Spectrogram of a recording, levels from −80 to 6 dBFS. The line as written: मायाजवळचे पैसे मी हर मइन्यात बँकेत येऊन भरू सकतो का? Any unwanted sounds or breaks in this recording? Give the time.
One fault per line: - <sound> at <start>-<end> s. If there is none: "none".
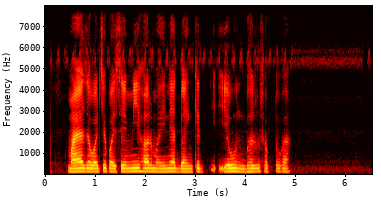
none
